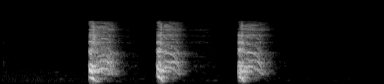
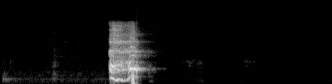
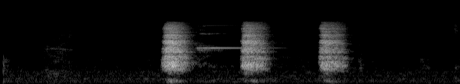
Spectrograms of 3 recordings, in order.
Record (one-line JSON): {"three_cough_length": "3.8 s", "three_cough_amplitude": 32768, "three_cough_signal_mean_std_ratio": 0.32, "cough_length": "3.3 s", "cough_amplitude": 32768, "cough_signal_mean_std_ratio": 0.26, "exhalation_length": "4.6 s", "exhalation_amplitude": 18132, "exhalation_signal_mean_std_ratio": 0.34, "survey_phase": "beta (2021-08-13 to 2022-03-07)", "age": "45-64", "gender": "Female", "wearing_mask": "No", "symptom_runny_or_blocked_nose": true, "symptom_sore_throat": true, "symptom_fatigue": true, "smoker_status": "Ex-smoker", "respiratory_condition_asthma": false, "respiratory_condition_other": false, "recruitment_source": "REACT", "submission_delay": "1 day", "covid_test_result": "Negative", "covid_test_method": "RT-qPCR"}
